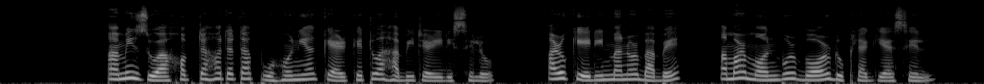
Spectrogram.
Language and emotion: Assamese, sad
